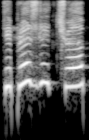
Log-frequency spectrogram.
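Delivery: very high, sugary mock-reporter voice; squeaky, gushing parody of a softball questioner; fawning reporter. New media reporter lobbing the president's press secretary softballs, fawning squeak. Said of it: "new media in there that say".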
